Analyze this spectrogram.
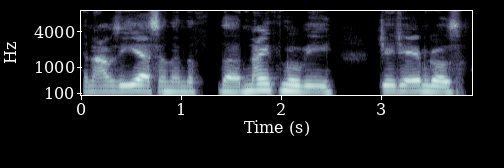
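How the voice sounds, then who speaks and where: A man with a slightly high voice chats casually as a podcast host. He rambles and backs up as he thinks aloud. The sound is dry and close, with little room on it. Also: flat delivery, a little fast, dry recording, highs cut off. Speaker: podcast host interviewing a guest. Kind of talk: casual chat.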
